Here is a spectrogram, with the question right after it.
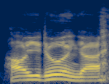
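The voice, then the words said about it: Deep bellowing voice impression. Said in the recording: “deep bellowing ... That's a pretty good impression ... impersonation”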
